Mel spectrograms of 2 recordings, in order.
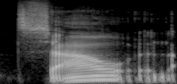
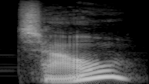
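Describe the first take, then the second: First: The name begins with an s sound. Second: The name begins with a ch sound.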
